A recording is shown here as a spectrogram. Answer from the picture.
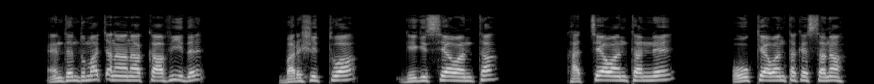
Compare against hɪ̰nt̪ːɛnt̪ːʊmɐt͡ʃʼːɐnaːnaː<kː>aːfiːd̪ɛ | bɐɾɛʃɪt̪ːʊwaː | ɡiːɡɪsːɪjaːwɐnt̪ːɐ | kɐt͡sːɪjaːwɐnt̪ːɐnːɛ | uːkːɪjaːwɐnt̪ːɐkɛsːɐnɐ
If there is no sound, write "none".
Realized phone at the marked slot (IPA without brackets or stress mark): kː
